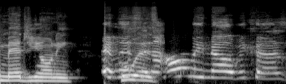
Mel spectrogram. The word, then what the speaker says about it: Mangione: had it written down isn't it Manion Manion yes Luigi Manion listen I only know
